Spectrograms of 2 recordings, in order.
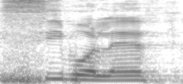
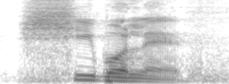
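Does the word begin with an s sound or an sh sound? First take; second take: s; sh. First: The word begins with an s sound. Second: The word begins with an sh sound. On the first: The speaker is an Ephraimite. "do not have the sound sh. So if you say Sibboleth" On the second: The speaker is not an Ephraimite. "pronounce the word Shibboleth"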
